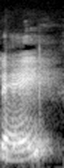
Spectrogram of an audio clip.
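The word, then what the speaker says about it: Bae: age um and then my last name should not be too difficult to pronounce it's we live in the bay area i am the director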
